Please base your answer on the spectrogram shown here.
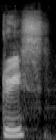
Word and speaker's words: Gris: Yeah, but the word actually it's supposed to be pronounced Grease. I said Gris for like a year and a half.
